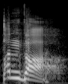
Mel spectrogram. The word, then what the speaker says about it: अंधा: अंधा, अंधा, अंधा नहीं होता, अंधा। अनुस्वार का उच्चारण जोर देकर के किया जाता है।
